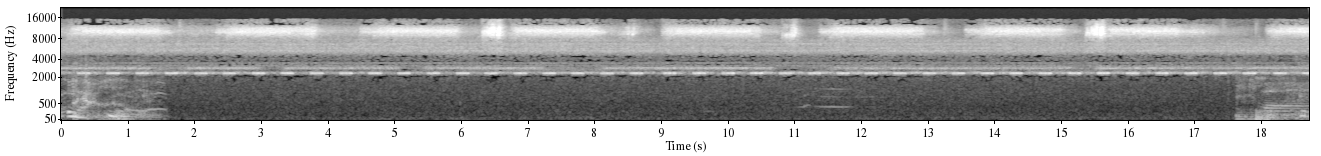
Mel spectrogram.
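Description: Night cricket chorus: a steady high trill with regular pulsing chirps over it. A loud low sound in the first second and a half, and a low growl starting near the end.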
